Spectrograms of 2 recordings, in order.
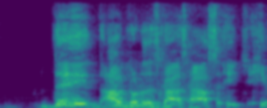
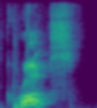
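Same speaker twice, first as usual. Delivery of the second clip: disgusted; 7 dB louder than usual. Retold or imitated. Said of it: "He's looking at you guys in disgust".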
